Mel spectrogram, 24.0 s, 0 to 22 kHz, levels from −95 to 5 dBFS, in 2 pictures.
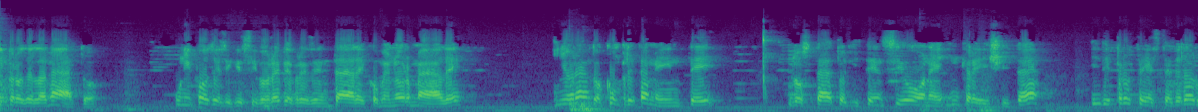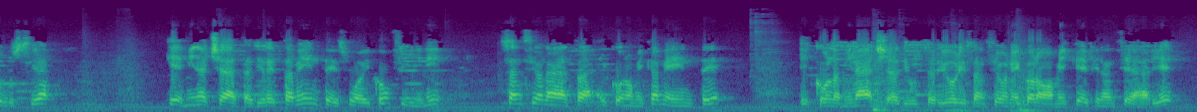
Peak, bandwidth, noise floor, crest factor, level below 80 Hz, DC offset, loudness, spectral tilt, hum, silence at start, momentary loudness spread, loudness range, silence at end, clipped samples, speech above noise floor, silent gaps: -2 dBFS; 12.5 kHz; -50 dBFS; 26 dB; -50 dBFS; under 0.1%; -25 LUFS; -3.5 dB/octave; none; 0 s; 10 LU; 3 LU; 0.1 s; under 0.1%; 24 dB; none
